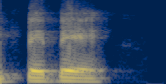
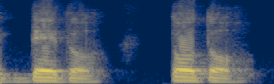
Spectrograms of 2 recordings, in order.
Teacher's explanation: en el dialecto andino, por influencia de lenguas indígenas en muchos casos, se pronuncian de forma oclusiva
